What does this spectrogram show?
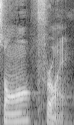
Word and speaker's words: sang-froid: Guys এই sang-froid উচ্চারণ, এই sang-froid আছে, ওটা উচ্চারণটা হচ্ছে sang-froid। কেন sang-froid উচ্চারণ বলে দিই, আর কেন এখানে ইউজ করা হয়েছে। sang-froid ইটস a French word, আর এই ওয়ার্ডটার মিনিং হচ্ছে কোল্ড ব্লাডেড।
